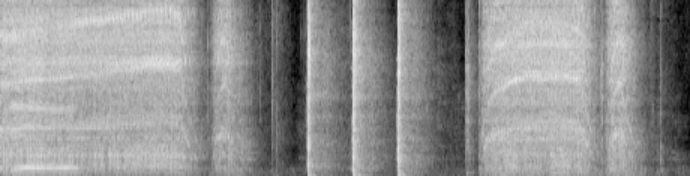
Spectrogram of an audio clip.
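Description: Ginger and garlic being chopped for a seafood bake sauce produce a loud, continuous whirring buzz from a food chopper, broken by several sharp sudden bursts and then resuming in steady whirring runs.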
